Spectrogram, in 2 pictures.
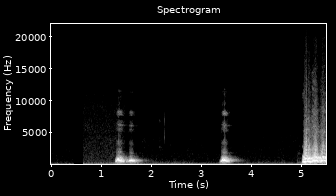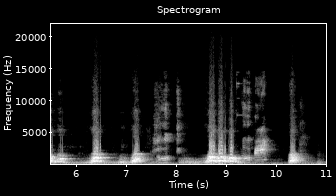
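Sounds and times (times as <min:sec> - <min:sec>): parrot imitating dog bark: 0:05.0 - 0:10.6.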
